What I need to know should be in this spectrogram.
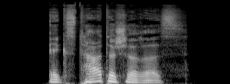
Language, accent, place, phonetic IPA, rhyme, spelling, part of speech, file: German, Germany, Berlin, [ɛksˈtaːtɪʃəʁəs], -aːtɪʃəʁəs, ekstatischeres, adjective, De-ekstatischeres.ogg
- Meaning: strong/mixed nominative/accusative neuter singular comparative degree of ekstatisch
